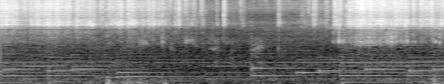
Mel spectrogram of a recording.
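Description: Kavuni rice grains poured into a measuring vessel, a loud close rattling rush of grains in a few bursts.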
